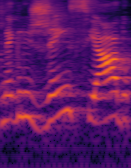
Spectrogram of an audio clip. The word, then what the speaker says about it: negligenciado: Negligenciado é uma paroxítona, a sílaba tônica é A. Negligenciado, terminada em O, não recebe acento algum, tá?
